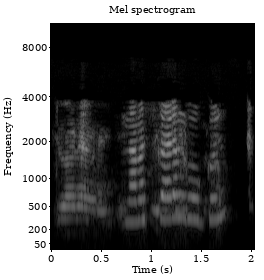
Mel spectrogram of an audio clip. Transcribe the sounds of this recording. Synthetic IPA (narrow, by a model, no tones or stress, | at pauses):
nɐmɐskaːɾɐmɡoːkːul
